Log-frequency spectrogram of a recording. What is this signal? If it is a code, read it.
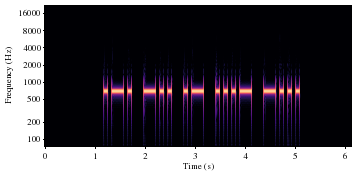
Morse code, heard as a keyed tone, about 15 wpm, 700 Hz. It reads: RDAVB
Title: Code Groups - 5 Letters - 15wpm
